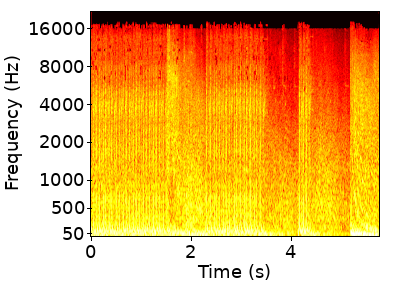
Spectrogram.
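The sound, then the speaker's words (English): Video game gunfire aimed at distant rocket attackers: loud, rapid automatic shots in a dense, continuous stream, broken by a few brief gaps and shifts in intensity. “I'm just kind of vaguely shooting at where the rockets were coming from.”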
